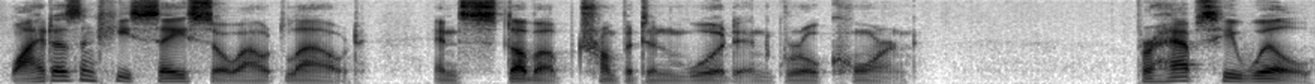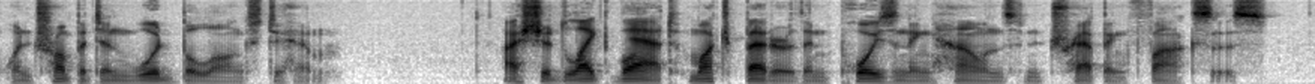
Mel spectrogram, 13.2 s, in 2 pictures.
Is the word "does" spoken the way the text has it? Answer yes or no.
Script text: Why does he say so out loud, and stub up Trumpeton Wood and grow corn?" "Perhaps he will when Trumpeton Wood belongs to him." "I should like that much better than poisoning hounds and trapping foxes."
no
